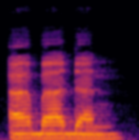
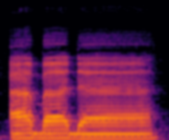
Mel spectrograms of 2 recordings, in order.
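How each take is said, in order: First: The word ends with a short vowel plus n. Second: The word ends with a lengthened a vowel. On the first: The reading continues without a stop. "abadan fathatain" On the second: The reader stops on this word. "dibaca menjadi fathah diikuti alif ... dipanjangkan dua harokat"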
